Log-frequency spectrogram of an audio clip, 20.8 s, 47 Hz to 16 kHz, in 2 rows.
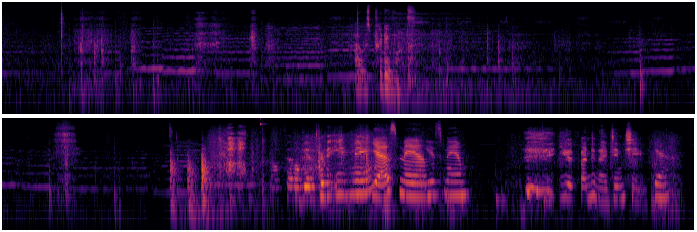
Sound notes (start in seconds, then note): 11.1 sniffles; 12.8 knocking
